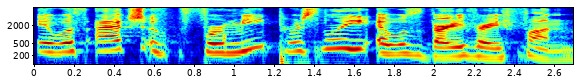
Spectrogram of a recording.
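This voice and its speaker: A woman with a Slovenian accent at a fairly quick pace, the sound dry and close with no echo. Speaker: social media entrepreneur. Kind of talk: interview. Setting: Skype call.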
